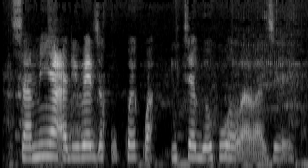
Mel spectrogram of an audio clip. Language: Swahili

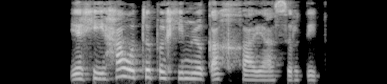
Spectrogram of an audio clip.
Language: Abkhazian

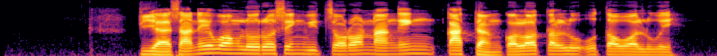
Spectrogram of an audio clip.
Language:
Javanese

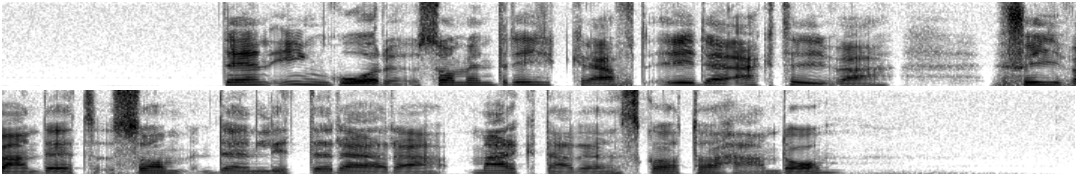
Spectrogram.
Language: Swedish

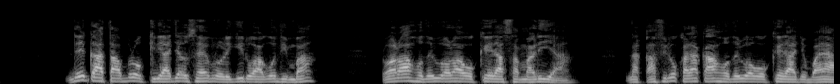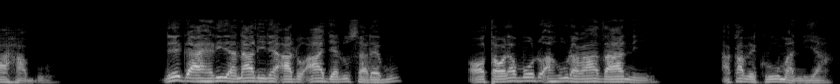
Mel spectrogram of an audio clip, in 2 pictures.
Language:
Kikuyu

